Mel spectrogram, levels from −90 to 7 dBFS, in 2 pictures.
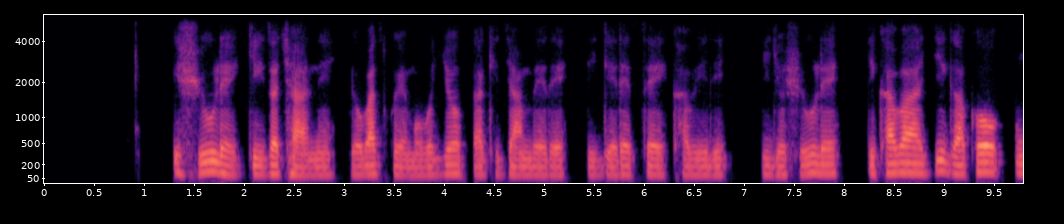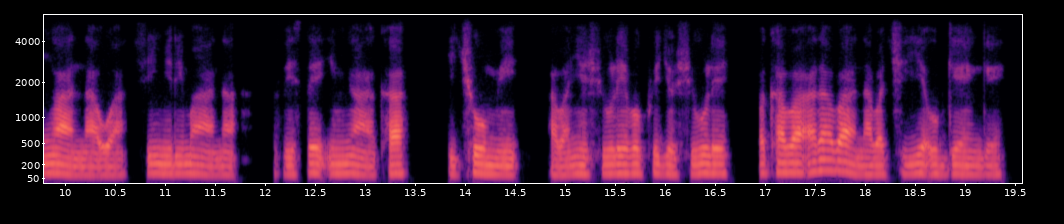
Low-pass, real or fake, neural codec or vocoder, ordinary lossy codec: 5.4 kHz; fake; codec, 16 kHz in and 24 kHz out, 1 kbps, XY-Tokenizer; Opus, 32 kbps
